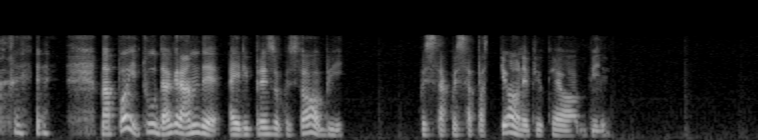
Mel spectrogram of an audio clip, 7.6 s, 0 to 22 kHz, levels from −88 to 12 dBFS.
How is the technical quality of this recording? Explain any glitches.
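No glitches or faults heard.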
